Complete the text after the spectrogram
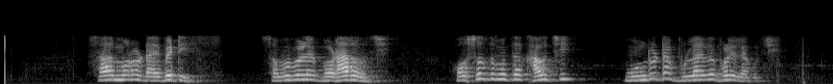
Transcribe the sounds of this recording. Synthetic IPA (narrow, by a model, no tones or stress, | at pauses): salmɔɾɔɖajbeʈisː | ɔbubeɭebɔɽ̤aɾɔɦut͡ʃʰi̥ | ɔwsɔd̪ɔmɔd̪ʱjɔkʰawt͡ʃʰi | muɳɖuʈabulajbabʱɔɭilaɡut͡ʃʰi̥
